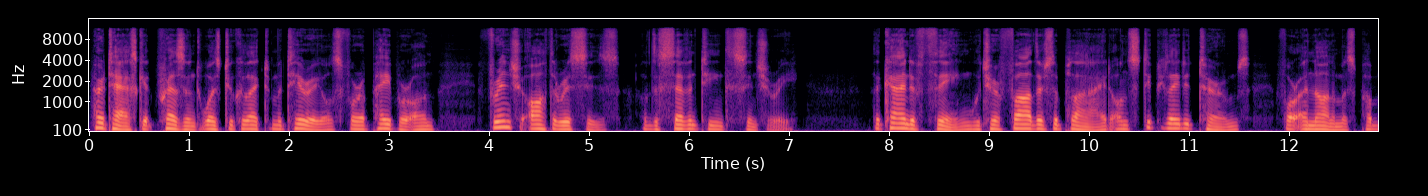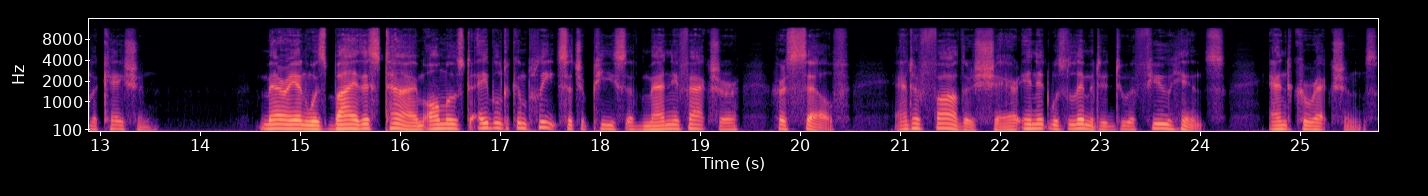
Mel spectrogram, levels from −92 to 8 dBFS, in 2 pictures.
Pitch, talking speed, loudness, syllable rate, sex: 120 Hz, 140 wpm, -20 LUFS, 4.6 syllables/s, male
